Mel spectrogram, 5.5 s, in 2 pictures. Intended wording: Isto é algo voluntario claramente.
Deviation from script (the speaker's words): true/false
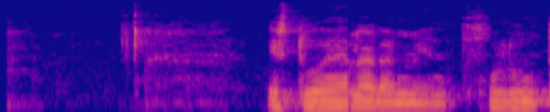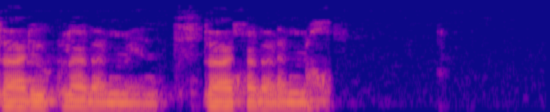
true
